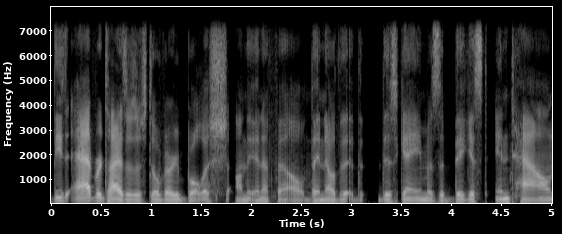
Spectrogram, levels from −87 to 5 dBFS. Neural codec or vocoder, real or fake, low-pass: none; real; 7.2 kHz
